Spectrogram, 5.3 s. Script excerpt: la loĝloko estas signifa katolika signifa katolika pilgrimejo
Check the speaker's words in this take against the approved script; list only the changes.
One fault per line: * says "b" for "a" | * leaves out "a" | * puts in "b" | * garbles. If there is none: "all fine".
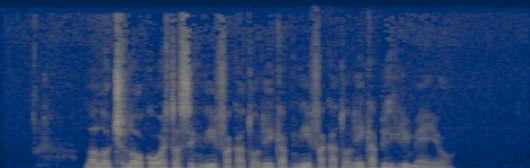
all fine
